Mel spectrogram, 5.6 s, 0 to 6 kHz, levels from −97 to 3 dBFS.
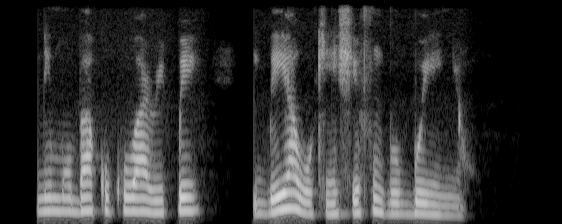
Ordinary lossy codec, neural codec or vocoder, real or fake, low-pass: none; none; real; 5.4 kHz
